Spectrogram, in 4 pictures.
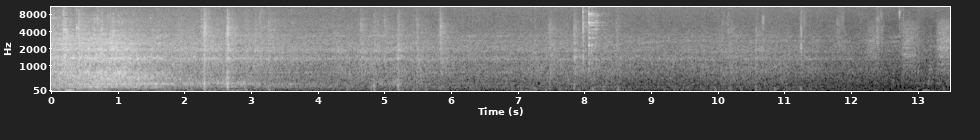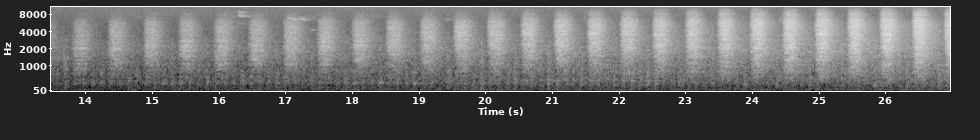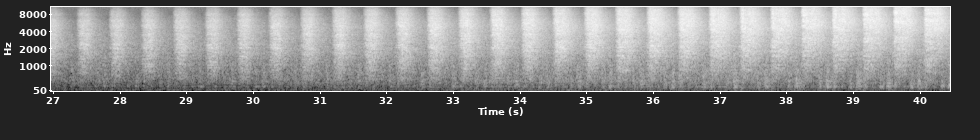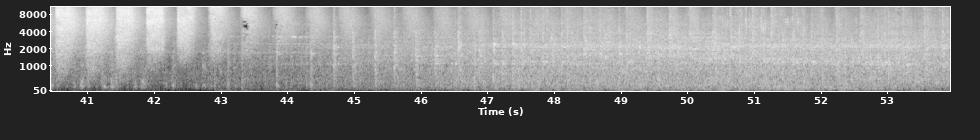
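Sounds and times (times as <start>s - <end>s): steam locomotive exhaust beats: 10.1s - 53.9s.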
